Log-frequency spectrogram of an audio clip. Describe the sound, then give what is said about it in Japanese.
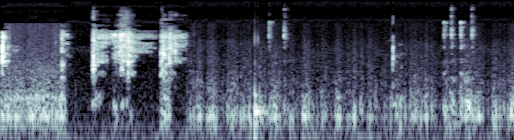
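Tarot cards being shuffled by hand, heard as faint, quick clicks and papery rustles. A few brighter bursts stand out near the start. “シャッフルは終わりました。”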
